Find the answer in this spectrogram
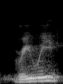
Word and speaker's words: Riwi: So it's spelled Riwi, and the way I called it Riwi is because I wanted to play on the word wire. So it's kind of like Dino and Node and the way they are related.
